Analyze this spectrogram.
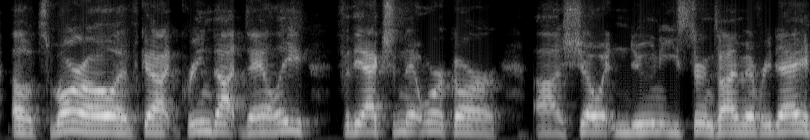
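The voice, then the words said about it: Hoarse, worn-out voice. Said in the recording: “my voice is so good right now ... I have no voice left and can't talk”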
